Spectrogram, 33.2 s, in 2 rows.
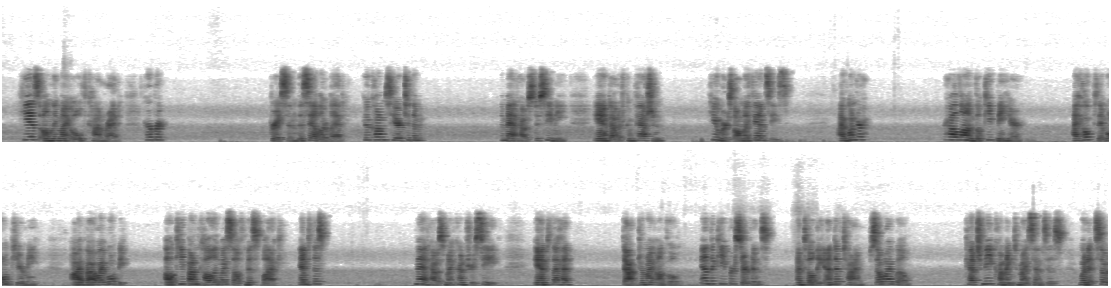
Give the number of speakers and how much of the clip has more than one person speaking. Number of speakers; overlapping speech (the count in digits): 1, no overlap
